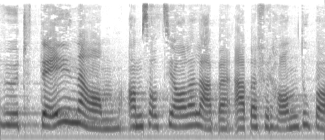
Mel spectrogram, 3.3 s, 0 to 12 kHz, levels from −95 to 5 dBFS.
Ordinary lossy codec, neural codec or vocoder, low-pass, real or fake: none; none; 10.8 kHz; real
